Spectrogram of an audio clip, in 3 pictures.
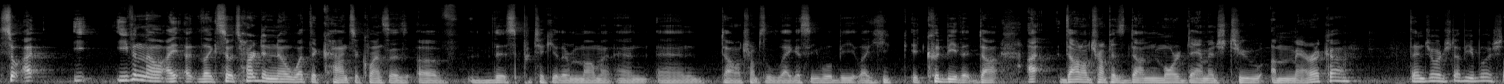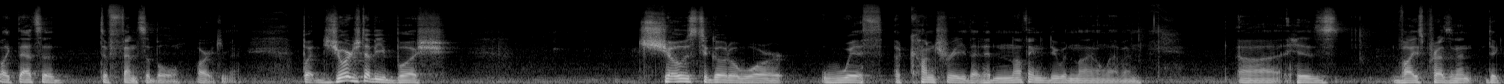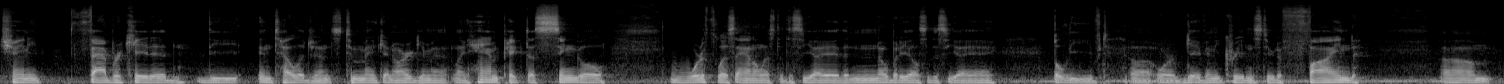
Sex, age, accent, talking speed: male, 40-59, American, 145 wpm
